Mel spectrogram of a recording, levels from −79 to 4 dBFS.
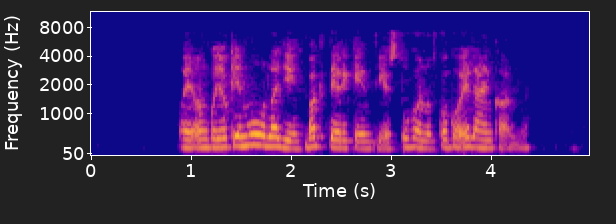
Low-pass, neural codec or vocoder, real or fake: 7.2 kHz; codec, 16 kHz, 8 kbps, FreqCodec, larger model; fake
